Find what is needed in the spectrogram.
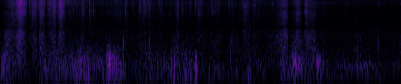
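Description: Wind rumbling and gusting on the microphone in an open field, with two short, sharp knocks about two seconds and four seconds in.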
